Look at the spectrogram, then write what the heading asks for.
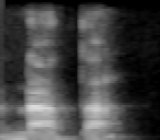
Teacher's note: el fonema es el fonema nasal, nasal alveolar sonoro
